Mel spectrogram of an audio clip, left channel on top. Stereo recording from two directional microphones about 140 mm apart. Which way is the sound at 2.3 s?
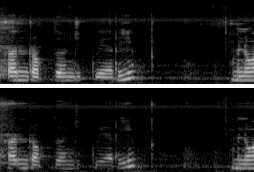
25° left (ahead or behind).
